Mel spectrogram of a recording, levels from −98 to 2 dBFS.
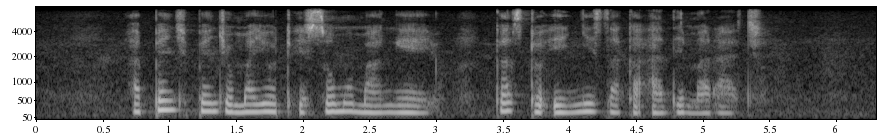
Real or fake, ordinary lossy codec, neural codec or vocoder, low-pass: real; none; none; 7.2 kHz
